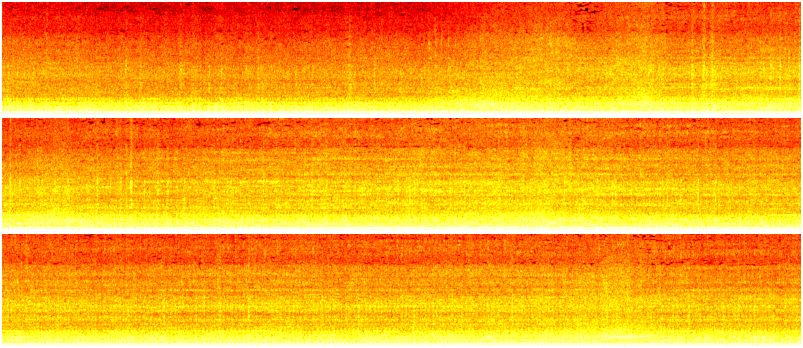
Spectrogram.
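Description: Wind rushes past in a steady roar.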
